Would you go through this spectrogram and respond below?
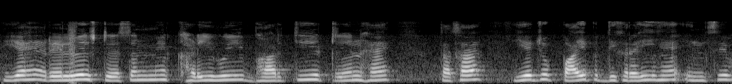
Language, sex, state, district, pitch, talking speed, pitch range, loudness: Hindi, male, Bihar, Vaishali, 205 Hz, 145 wpm, 185-215 Hz, -15 LUFS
